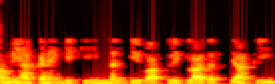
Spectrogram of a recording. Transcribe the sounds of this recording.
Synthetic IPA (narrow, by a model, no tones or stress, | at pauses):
ɦɐmjɐɦãkɐɦẽːŋ̆ɡekiɪ̃nd̪ʱənkiʋaːst̪əʋɪklaːd͡ʒək̚kjaːt̪ʰiː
